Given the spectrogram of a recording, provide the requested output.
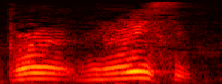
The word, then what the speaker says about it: Berenice: So it's pronounced as Bernice. B-E-R-E-N-I-C-E. Bernice. Bernice. Or Bernice. But you know, Eunice is Eunice.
